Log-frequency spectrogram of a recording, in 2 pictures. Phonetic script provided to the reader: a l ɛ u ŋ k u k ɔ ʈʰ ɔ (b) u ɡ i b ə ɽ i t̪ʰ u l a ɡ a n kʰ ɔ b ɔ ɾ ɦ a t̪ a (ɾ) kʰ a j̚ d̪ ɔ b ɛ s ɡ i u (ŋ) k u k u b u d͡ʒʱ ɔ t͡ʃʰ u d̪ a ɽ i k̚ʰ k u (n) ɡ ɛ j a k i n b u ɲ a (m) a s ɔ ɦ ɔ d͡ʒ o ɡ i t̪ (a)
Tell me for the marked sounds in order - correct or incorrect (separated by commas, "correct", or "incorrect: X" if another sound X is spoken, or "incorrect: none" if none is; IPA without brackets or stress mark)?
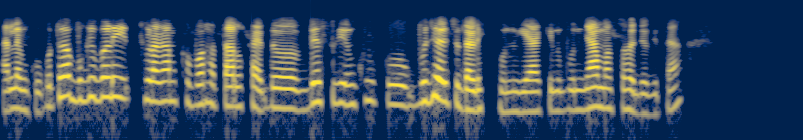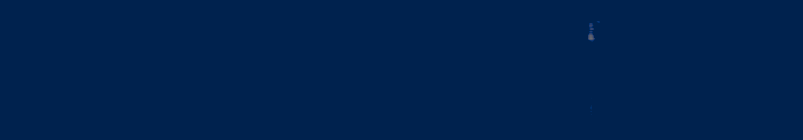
correct, incorrect: l, correct, correct, correct, correct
